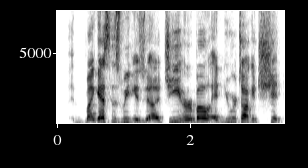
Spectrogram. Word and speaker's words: G Herbo: The H is silent. It's G Herbo.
